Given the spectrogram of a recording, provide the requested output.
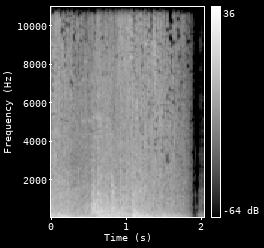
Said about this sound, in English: And I love the way he sort of steps slightly aside. And then, boom, a bus crashes through the wall.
